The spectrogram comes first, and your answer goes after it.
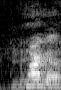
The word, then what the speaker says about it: Margot: Margot. Her name is Margot. Margot? That's how you pronounce it. G-O-T at the end.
